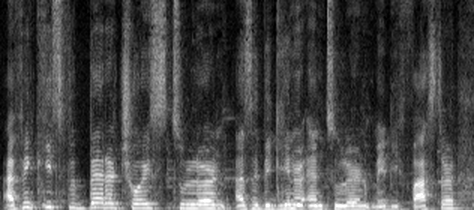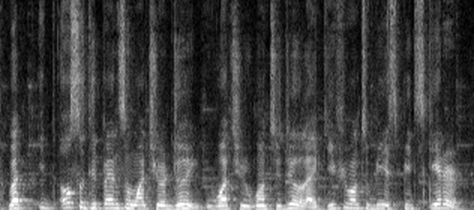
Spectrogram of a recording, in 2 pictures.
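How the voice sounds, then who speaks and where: A man's voice: high-pitched, moderate pace, few pauses, low-quality recording. A man with a French accent, a native French speaker, hosting a live stream where he reads chat questions aloud, hesitating with fillers and laughing often. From France. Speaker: inline skating streamer. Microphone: phone. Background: faint background music.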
